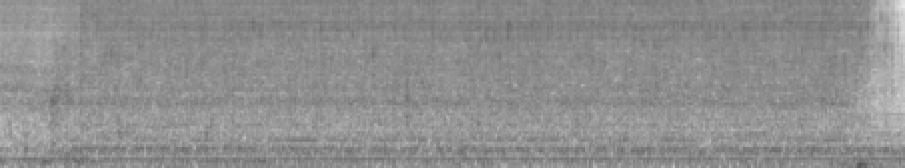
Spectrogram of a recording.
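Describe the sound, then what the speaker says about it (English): Hands being rinsed under running water while lathered with soap, a steady close splashing hiss from a tap into a sink that stops abruptly at the end. "I just put my hands in more water."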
